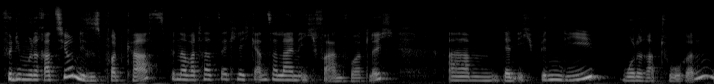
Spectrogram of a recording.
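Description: Using a normal speaking voice, the speaker talks at a moderate pace with lively intonation. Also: woman. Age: 20s. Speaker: podcast host. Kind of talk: solo podcast introduction. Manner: filler-heavy (ähm, äh).

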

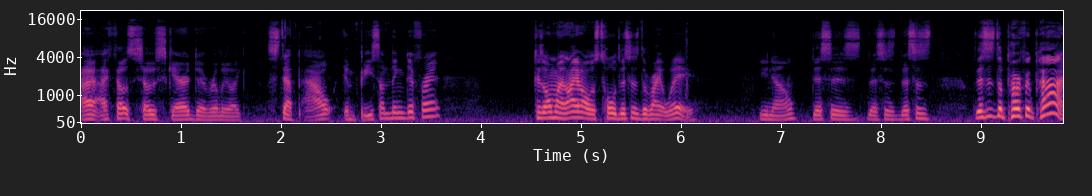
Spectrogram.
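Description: In a very clean recording with a silent background, a man with a normal speaking voice talks at a fairly quick pace, his pitch fairly high and his intonation lively. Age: 20s. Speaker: podcast co-host. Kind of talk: casual chat. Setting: outdoors on a hiking trail.

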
